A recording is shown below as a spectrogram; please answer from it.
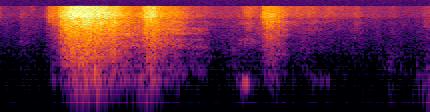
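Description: Rustling of a bag of t-shirts being rummaged as a shirt is pulled out, a brief burst of rustle starting about a quarter second in, followed by a couple of faint soft rustles.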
